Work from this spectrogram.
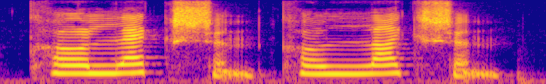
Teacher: Collection. En français, t'entends, on dit collection. C'est très fermé le O. Ici, ouvre bien la bouche.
